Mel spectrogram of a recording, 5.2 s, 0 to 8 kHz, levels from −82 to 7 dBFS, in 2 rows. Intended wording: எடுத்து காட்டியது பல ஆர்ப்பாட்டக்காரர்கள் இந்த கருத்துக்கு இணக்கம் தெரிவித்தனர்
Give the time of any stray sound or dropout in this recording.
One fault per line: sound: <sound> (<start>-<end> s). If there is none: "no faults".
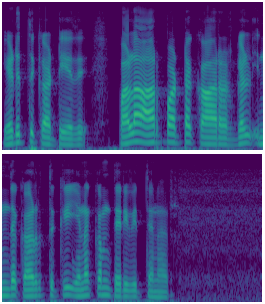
no faults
